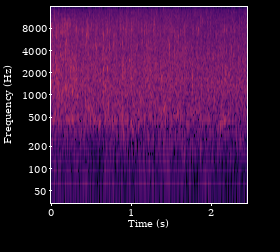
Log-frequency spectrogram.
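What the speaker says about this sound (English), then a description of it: "ending up with this steady flow of this river" A river with a steady flow in a restored ecosystem, fed by rain soaking into the vegetated ground, gives a continuous, even rush of water, fairly faint and with no voices.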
